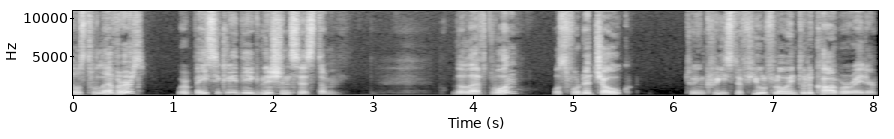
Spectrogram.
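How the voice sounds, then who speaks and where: The speaker, with a non-native accent, talks at a fairly quick pace in very wide pitch swings. Long pauses come often. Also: man, fairly high pitch for a man. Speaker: car video presenter. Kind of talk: presentation to camera. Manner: formal.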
